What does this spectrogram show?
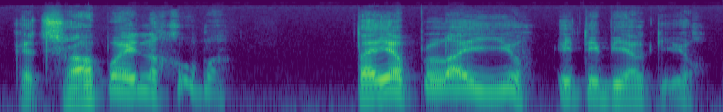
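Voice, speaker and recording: A man playing a kindly, solemn priest with a husky, gravelly voice in an Ilocano radio drama. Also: on the high side, big pitch swings, a little mellow, dry recording, full character voice. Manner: deliberate, solemn. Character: kindly, solemn male priest counselling prisoners.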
